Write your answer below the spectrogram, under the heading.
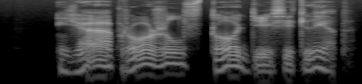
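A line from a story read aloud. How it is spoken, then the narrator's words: Quiet wizard's voice. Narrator (Russian): тихо сказал волшебник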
